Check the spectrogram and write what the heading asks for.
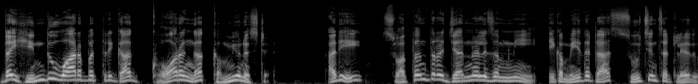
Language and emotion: Telugu, disgusted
